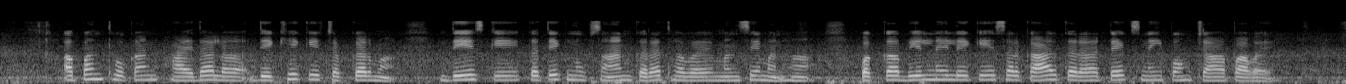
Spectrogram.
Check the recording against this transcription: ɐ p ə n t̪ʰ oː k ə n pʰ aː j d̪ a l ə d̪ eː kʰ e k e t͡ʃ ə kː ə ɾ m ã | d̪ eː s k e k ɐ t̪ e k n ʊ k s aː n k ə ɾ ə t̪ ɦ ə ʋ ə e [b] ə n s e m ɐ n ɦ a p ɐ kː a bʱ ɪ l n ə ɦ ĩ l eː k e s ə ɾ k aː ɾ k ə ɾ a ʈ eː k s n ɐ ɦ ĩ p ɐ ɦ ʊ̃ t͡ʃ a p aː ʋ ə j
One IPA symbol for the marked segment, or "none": m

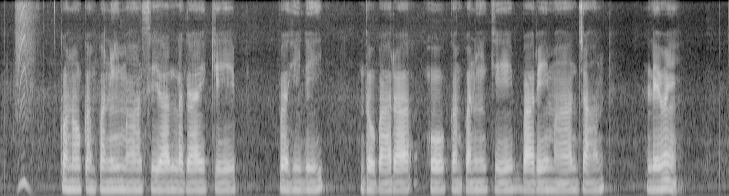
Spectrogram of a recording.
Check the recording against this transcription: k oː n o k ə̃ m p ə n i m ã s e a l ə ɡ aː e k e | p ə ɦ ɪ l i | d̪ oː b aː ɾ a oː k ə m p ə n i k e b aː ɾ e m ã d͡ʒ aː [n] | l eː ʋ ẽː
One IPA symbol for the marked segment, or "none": n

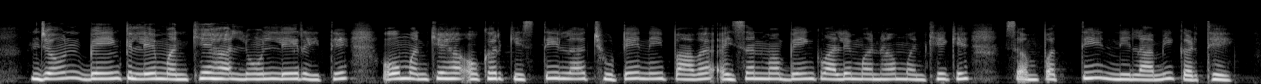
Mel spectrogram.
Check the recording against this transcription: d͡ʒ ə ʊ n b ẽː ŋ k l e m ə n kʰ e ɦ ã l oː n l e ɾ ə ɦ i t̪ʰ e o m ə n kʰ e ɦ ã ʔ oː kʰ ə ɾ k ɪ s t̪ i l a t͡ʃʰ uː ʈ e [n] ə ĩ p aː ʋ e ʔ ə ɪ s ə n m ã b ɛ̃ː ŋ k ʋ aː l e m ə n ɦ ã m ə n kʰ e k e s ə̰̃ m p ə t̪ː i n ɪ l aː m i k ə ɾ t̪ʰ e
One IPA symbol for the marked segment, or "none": n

